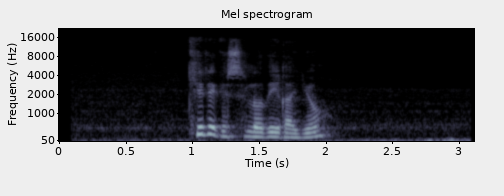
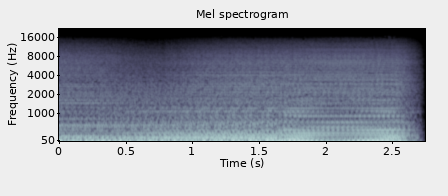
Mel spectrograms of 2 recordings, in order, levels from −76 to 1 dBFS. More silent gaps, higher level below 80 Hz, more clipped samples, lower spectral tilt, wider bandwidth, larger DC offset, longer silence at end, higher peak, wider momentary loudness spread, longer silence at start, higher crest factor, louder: neither; second, -52 dBFS vs -20 dBFS; neither; about the same, -5 dB/octave vs -4.5 dB/octave; about the same, 16 kHz vs 16 kHz; neither; about the same, 0 s vs 0 s; second, -14 dBFS vs -4 dBFS; first, 23 LU vs 4 LU; first, 0.2 s vs 0 s; first, 18 dB vs 12 dB; second, -29 LUFS vs -17 LUFS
